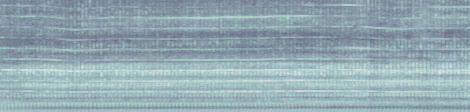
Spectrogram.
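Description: A two-wheel hand tractor's single-cylinder diesel engine runs under load with a rapid, even chug as it pulls a plough through dry, overgrown paddy soil. A thin, steady high-pitched whine sits above the engine.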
